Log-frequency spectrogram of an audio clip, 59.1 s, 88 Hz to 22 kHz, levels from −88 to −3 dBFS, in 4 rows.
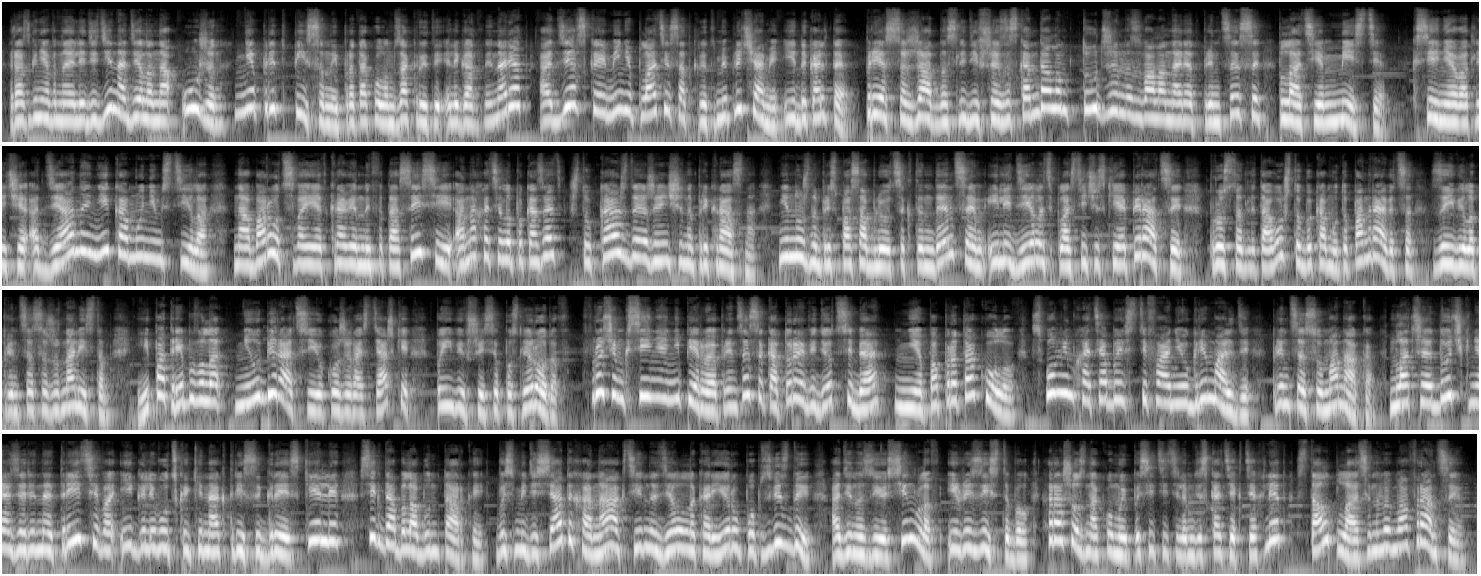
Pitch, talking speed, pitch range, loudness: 225 Hz, 135 wpm, 200-270 Hz, -16 LUFS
